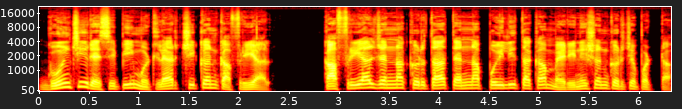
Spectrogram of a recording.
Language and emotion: Goan Konkani, neutral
